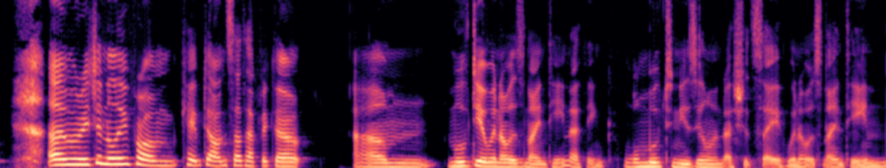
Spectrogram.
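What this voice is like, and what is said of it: Mixed, scrambled accent. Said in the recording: “my accent's a bit scrambled”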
